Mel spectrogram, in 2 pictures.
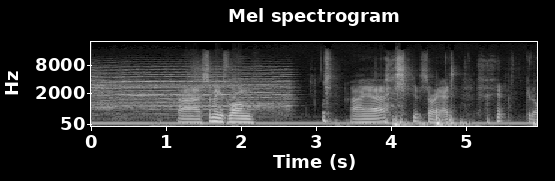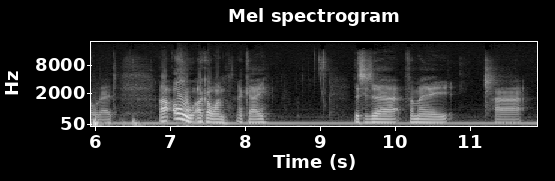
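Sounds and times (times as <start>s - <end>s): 
refrigerator brief louder buzzing drone: 0.0s - 6.8s
refrigerator steady low hum: 0.0s - 11.9s
speech: 1.2s - 2.3s, 3.1s - 8.4s, 9.4s - 11.8s.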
